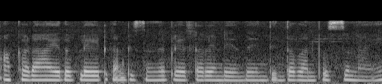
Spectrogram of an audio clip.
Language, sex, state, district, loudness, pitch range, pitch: Telugu, female, Andhra Pradesh, Visakhapatnam, -18 LUFS, 195-205 Hz, 200 Hz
